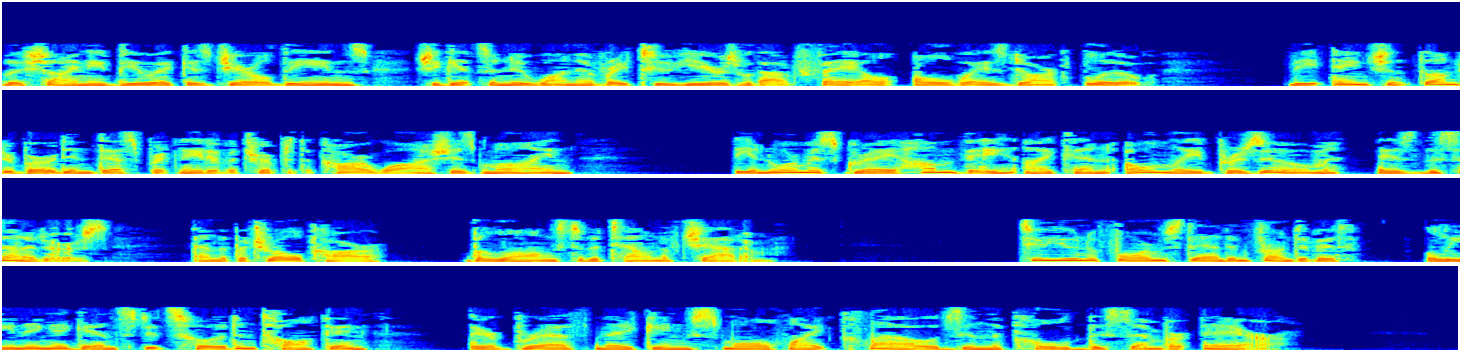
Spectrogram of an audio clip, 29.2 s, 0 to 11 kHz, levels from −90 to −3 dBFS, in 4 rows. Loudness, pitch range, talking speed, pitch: -23 LUFS, 145-185 Hz, 160 wpm, 160 Hz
